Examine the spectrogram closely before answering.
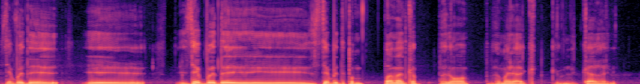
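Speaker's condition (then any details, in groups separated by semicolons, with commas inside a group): Cerebral palsy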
